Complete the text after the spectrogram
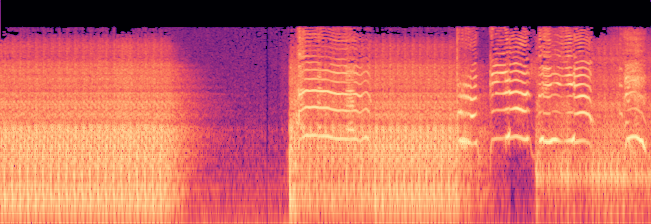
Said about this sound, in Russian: Пулемет забился в ее руке, словно хотел вырваться. Он бил в ладони, и его удары отдавались в плечах.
